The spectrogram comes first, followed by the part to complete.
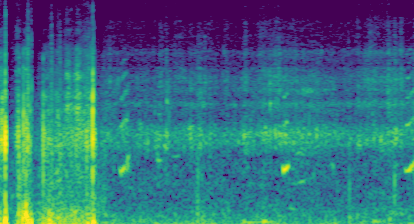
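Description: A loud rumbling burst lasting about a second at the start, with a smaller one near two seconds, over the steady low noise of water and wind on a pedal catamaran moving across choppy sea; a few faint short squeaks.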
